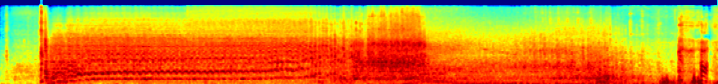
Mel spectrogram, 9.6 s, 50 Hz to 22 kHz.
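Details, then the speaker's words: International Transtar 4300 semi diesel that sat about 20 years, first start without ether: brief crank, then catches and settles into a steady, even rumble with a slight rev and some smoke; normal cranking and start. "I got it that's awesome that wasn't even no ether so yeah we're getting some smoke that is crazy man"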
